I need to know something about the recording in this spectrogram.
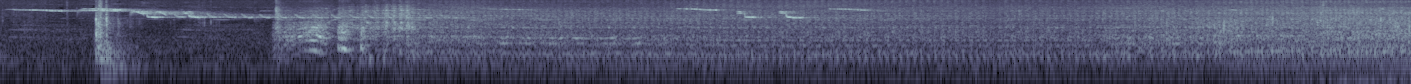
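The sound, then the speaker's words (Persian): A car engine, on a car two years past its production date, turns over with a short burst, then settles into a steady running hum that slowly builds as the vehicle pulls away. No one speaks. “تو سوار شدن ماشین به مادرم کمک کردم.”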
